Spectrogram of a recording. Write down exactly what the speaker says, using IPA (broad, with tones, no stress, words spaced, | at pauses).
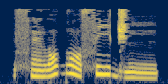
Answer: sɛ̃˨lɔ˨˦ɡɔ˦˨ si˧ d͡ʒĩ˨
